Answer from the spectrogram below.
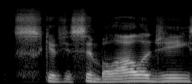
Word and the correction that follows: symbology: Is that right? Did I say that right? Symbology? – Yeah, symbology, I guess.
